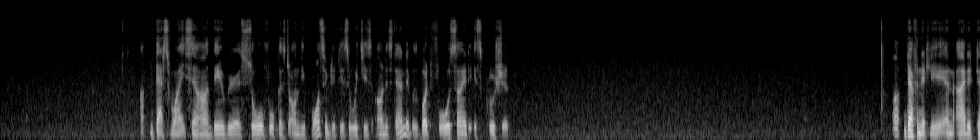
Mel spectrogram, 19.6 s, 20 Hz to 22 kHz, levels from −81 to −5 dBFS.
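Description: Nothing stood out on listening to this speech recording, which carries the limited top end around 12 kHz expected of audio that has passed through a call codec.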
